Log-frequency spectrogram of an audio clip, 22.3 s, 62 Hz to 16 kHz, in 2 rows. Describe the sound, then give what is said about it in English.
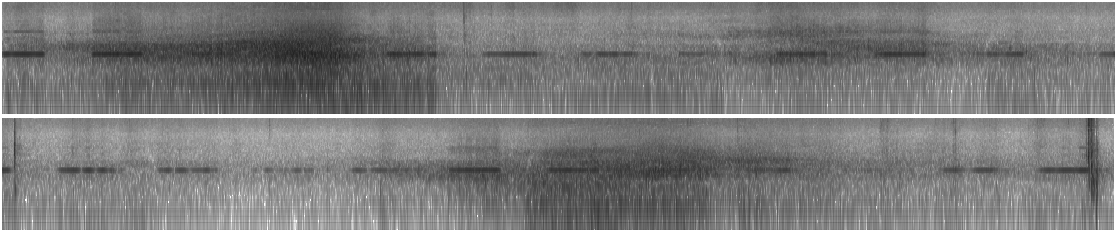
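A steady series of high reversing beeps repeats at an even pace from a crane working on a building site for a new house, over rumbling heavy machinery that swells and fades in two long surges, outdoors on an overcast, wet day around 32 degrees with snow and ice on the ground. No one speaks. “There's a crane working on the building site over here. That's what that beeping sound is.”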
